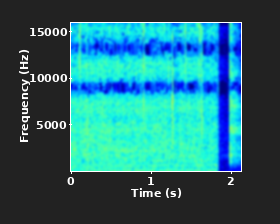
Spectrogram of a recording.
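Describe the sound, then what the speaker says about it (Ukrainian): Steady rain falls outside, a dense close hiss of drops on surfaces that cuts off abruptly near the end. "Дощ притих, ну хмариться, виходю."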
